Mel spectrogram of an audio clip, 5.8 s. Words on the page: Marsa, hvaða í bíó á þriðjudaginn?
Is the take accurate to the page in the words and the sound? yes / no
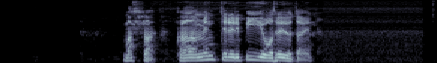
no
